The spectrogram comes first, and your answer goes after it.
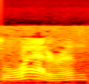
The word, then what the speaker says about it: Lateran: By terms of this Lateran treaty, did I pronounce that right?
